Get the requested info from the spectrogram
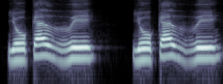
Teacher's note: আর এখানে জালের উচ্চারণটা একদম নরম পাতলা করতে হবে। জিব্বার মাথা ওপরের দাঁতের মাথার সাথে লাগবে এই জালের উচ্চারণটা করার সময়।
